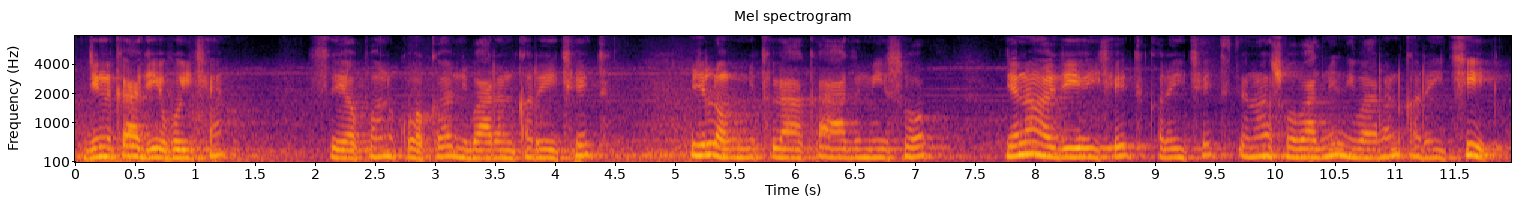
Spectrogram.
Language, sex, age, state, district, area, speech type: Maithili, female, 45-60, Bihar, Samastipur, urban, spontaneous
